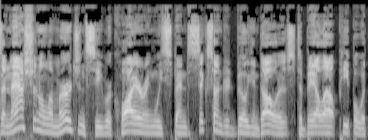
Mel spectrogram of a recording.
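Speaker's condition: No condition

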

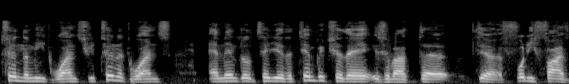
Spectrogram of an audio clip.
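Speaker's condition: No condition

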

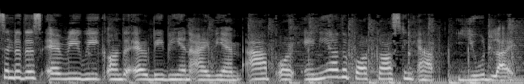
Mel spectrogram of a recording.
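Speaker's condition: No condition

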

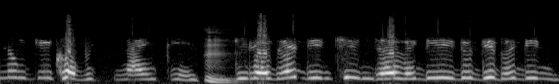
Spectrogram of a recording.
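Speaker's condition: Cerebral palsy; since childhood, mobile enough to climb Kilimanjaro after about three to six months of training

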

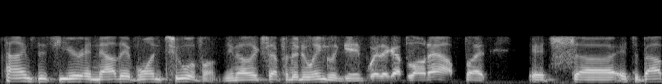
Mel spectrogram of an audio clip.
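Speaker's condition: No condition

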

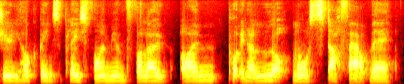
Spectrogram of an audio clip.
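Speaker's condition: No condition

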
